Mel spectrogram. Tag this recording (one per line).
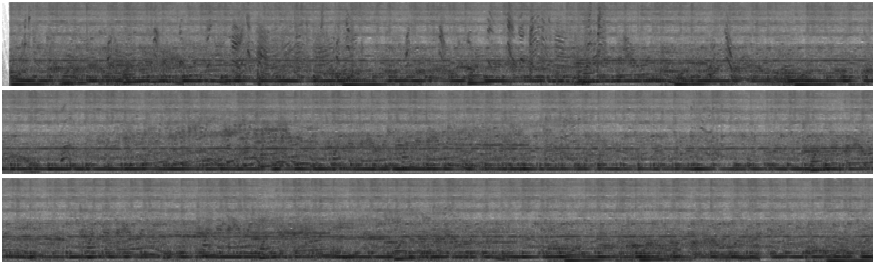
appreciate
Klingons
strong
women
